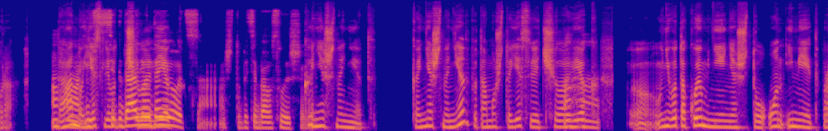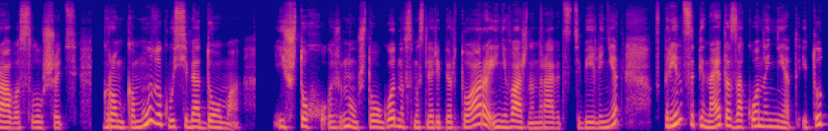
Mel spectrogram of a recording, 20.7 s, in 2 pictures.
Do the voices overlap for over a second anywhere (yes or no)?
yes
